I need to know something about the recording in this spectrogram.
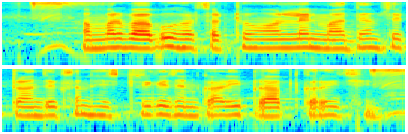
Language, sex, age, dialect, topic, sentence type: Magahi, male, 18-24, Western, banking, statement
